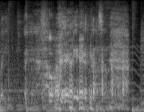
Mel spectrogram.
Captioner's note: laughs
